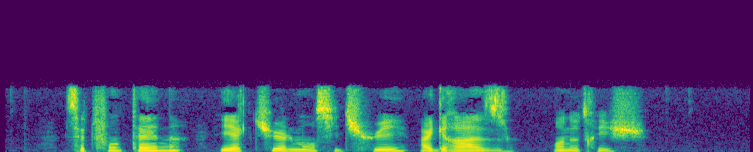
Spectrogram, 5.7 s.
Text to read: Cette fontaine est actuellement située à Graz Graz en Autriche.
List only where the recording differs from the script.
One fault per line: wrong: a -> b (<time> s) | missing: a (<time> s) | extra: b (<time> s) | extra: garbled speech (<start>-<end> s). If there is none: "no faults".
missing: Graz (3.8 s)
